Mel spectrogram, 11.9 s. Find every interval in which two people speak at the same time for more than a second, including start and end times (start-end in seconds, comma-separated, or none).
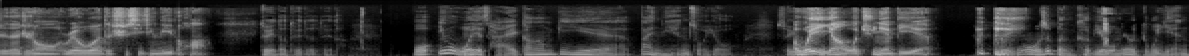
none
